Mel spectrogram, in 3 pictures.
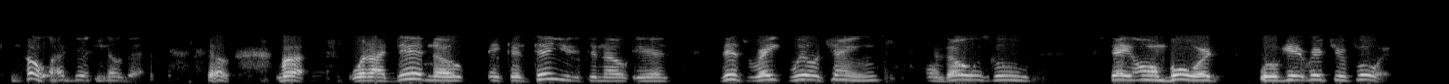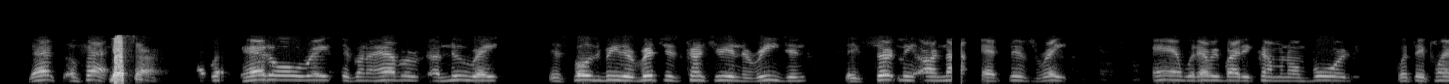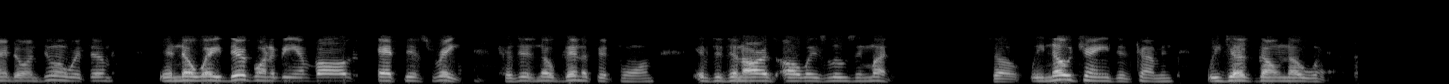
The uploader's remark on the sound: TNTSuperfantastic Conference Call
